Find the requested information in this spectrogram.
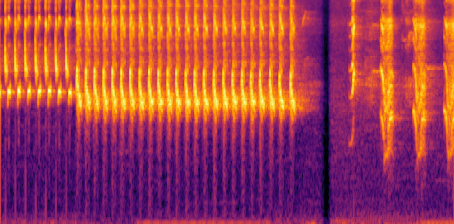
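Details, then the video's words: Black-winged myna masteran training recording, full of varied phrases: a long, fast run of sharp, evenly repeated chirps, about three per second, then scattered rising and falling notes after a brief cut. "masteran jalak putih gacor full isian sekali dengar semua burung jalak terpancing emosi"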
